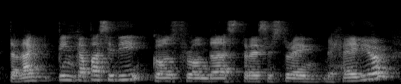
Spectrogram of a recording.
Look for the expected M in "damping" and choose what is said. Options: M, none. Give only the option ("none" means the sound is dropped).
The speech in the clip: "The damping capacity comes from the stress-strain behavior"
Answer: none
